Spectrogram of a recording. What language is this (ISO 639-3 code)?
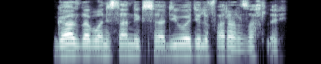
pus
